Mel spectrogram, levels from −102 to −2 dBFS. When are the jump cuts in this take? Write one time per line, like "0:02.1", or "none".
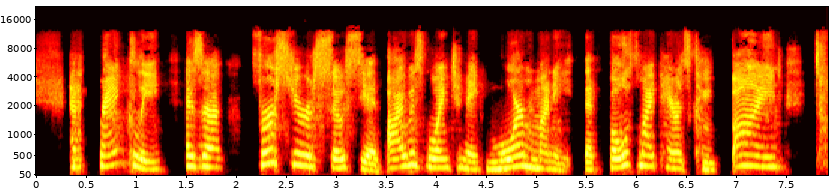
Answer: none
